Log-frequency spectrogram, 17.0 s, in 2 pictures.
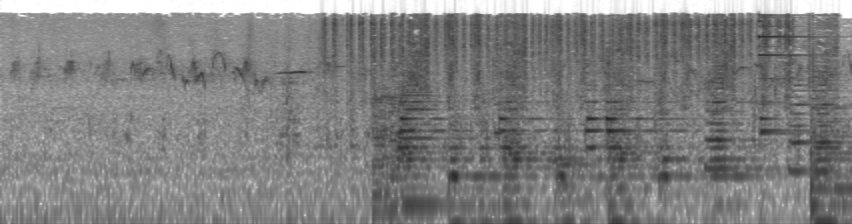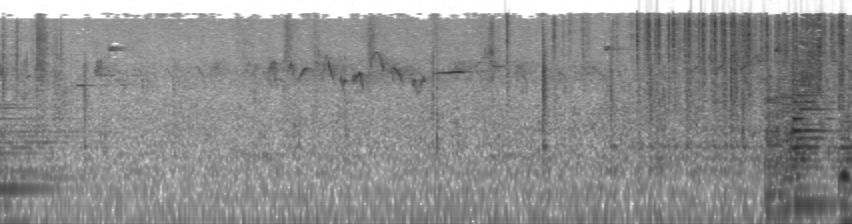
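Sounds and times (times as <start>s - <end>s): birds chirping: 0.0s - 17.0s
music: 3.7s - 9.3s, 16.1s - 17.0s.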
